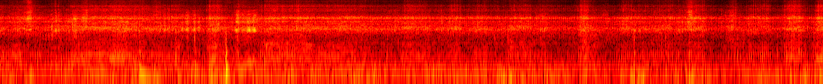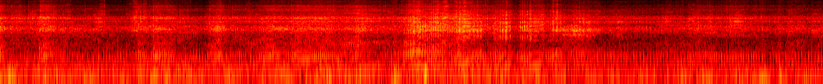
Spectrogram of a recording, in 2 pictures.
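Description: Dirt bike engine running hard around a motocross track, its revs rising and falling with the throttle, heard from a camera mounted on the bike or rider.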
